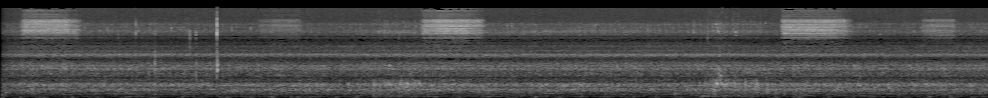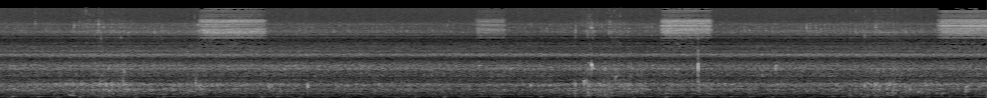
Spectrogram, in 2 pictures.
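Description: Gas bubbling out of a shallow-sea hydrothermal vent, heard underwater as a steady rush of rising bubbles. Brief higher hisses come back every few seconds, and there are a few sharp clicks.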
